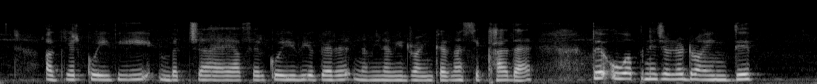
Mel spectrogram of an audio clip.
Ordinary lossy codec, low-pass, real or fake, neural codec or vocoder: none; 7.2 kHz; fake; vocoder, 22.05 kHz, 80 mel bands, WaveNeXt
